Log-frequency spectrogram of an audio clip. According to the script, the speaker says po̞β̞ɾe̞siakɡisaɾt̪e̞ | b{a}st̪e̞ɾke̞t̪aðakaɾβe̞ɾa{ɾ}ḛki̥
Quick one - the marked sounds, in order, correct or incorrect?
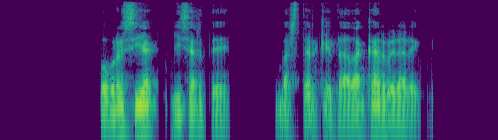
correct, correct

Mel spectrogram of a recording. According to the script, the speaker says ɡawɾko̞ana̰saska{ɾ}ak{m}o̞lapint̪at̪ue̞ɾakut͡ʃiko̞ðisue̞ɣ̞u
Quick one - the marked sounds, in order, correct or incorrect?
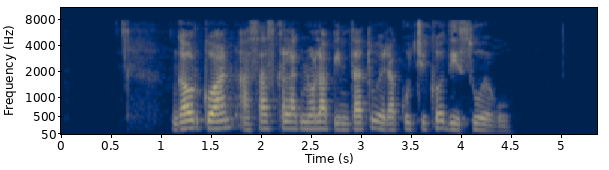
incorrect: l, incorrect: n

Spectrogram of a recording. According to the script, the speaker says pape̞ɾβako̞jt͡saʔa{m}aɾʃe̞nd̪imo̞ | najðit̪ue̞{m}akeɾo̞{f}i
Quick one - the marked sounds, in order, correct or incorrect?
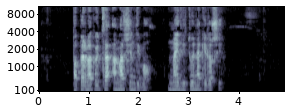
correct, incorrect: n, incorrect: s

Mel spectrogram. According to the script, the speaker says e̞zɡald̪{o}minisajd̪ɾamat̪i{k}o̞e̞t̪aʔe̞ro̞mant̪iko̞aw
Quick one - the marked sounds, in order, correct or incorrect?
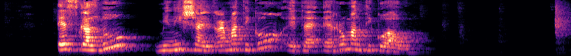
incorrect: u, correct

